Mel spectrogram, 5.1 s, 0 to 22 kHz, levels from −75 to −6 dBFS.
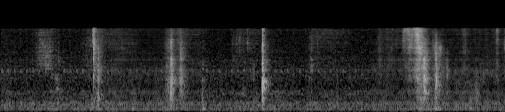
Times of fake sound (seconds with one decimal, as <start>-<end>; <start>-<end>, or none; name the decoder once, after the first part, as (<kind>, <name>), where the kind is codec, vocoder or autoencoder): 1.1-2.0 (vocoder, Vocos); 3.7-5.1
